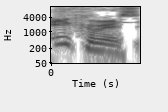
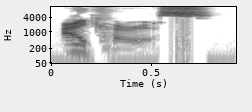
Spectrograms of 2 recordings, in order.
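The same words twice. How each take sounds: First: The first syllable sounds like 'ick'. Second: The first syllable sounds like 'ike'. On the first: The speaker calls it wrong. "It's not Icarus" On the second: The speaker calls it right. "it's actually Icarus"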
